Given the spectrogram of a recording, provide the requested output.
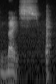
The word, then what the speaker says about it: gneiss: a metamorphic rock called nice gneiss that's pronounced nice granite is the parent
